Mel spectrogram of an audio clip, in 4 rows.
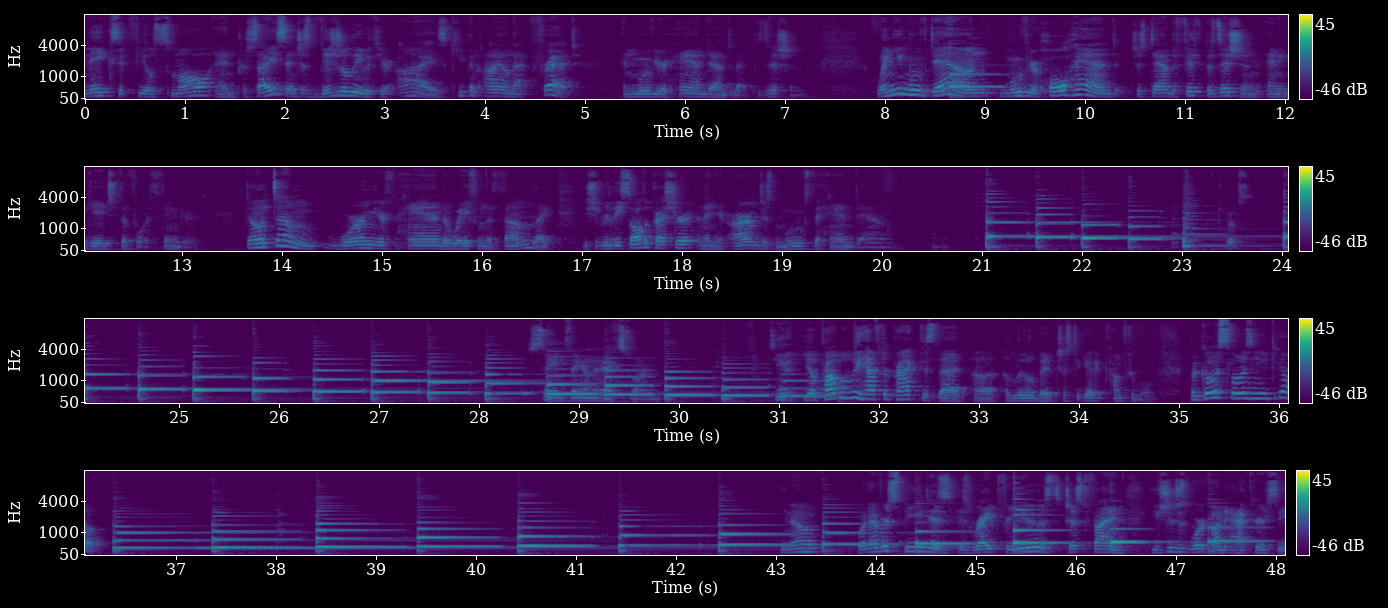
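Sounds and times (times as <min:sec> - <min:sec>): classical guitar descending scale: 0:08.2 - 0:10.2, 0:21.0 - 0:32.1, 0:36.2 - 0:48.0.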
